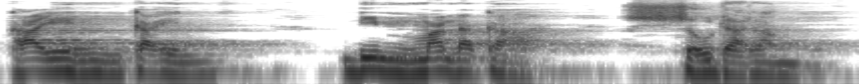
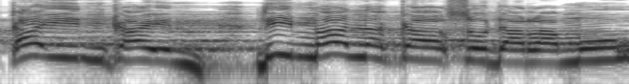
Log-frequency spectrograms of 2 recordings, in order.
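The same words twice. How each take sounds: First: Low, soft, slow voice of God calling; God calling Cain. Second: God calling Cain. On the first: God searching for Cain after the killing, low and slow. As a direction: let God's question sink low and slow, almost sorrowful. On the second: God calling Cain to account, raised and slow. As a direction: call out to Cain, demanding an answer. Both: Acted.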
